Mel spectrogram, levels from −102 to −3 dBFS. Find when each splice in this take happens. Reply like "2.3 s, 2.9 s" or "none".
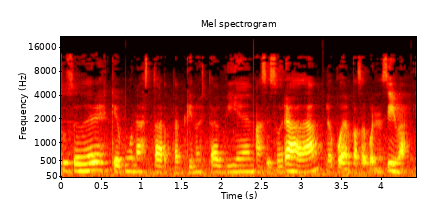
0.8 s, 2.4 s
